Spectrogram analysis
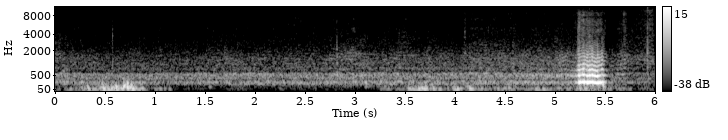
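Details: Honey bees in a strong colony, opened during a hive inspection of the Black and White Hives in Australia on 5 February 2022, amid a food dearth; a steady low droning hum throughout, with a brief human voice near the end.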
